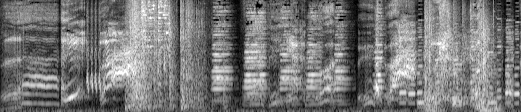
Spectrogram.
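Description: Cartoon soundtrack: a character's wordless vocal sounds over music, then an accordion sounding sustained chords in the middle. Heavy thuds come near the end as the character falls with the accordion.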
